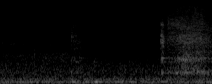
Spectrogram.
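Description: A hand rubbing across the wooden roof of a birdhouse, a short scraping noise near the end, after a single faint tap about a second in. A low steady hum sits underneath.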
